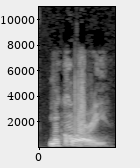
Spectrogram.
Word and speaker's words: Macquarie: penal system or the oh you like to pronounce this one for me again Gary McQuarrie McQuarrie McCoy Macquarie Macquarie Harbour which was another one on the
